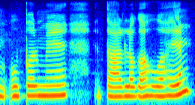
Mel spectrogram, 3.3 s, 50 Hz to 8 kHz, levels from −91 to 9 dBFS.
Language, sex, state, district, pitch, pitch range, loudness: Hindi, female, Jharkhand, Palamu, 235 Hz, 225-250 Hz, -14 LUFS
